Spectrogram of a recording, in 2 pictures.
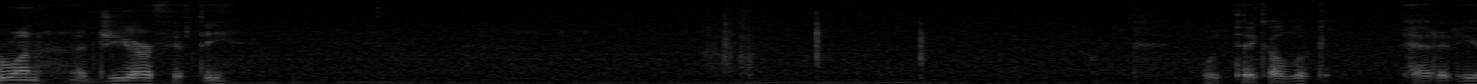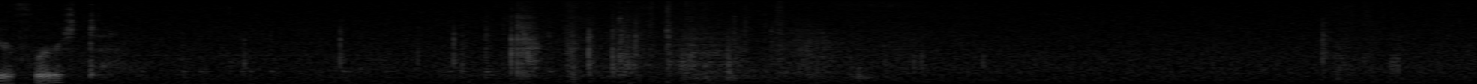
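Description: Hands handle and tap a hard plastic unit.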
